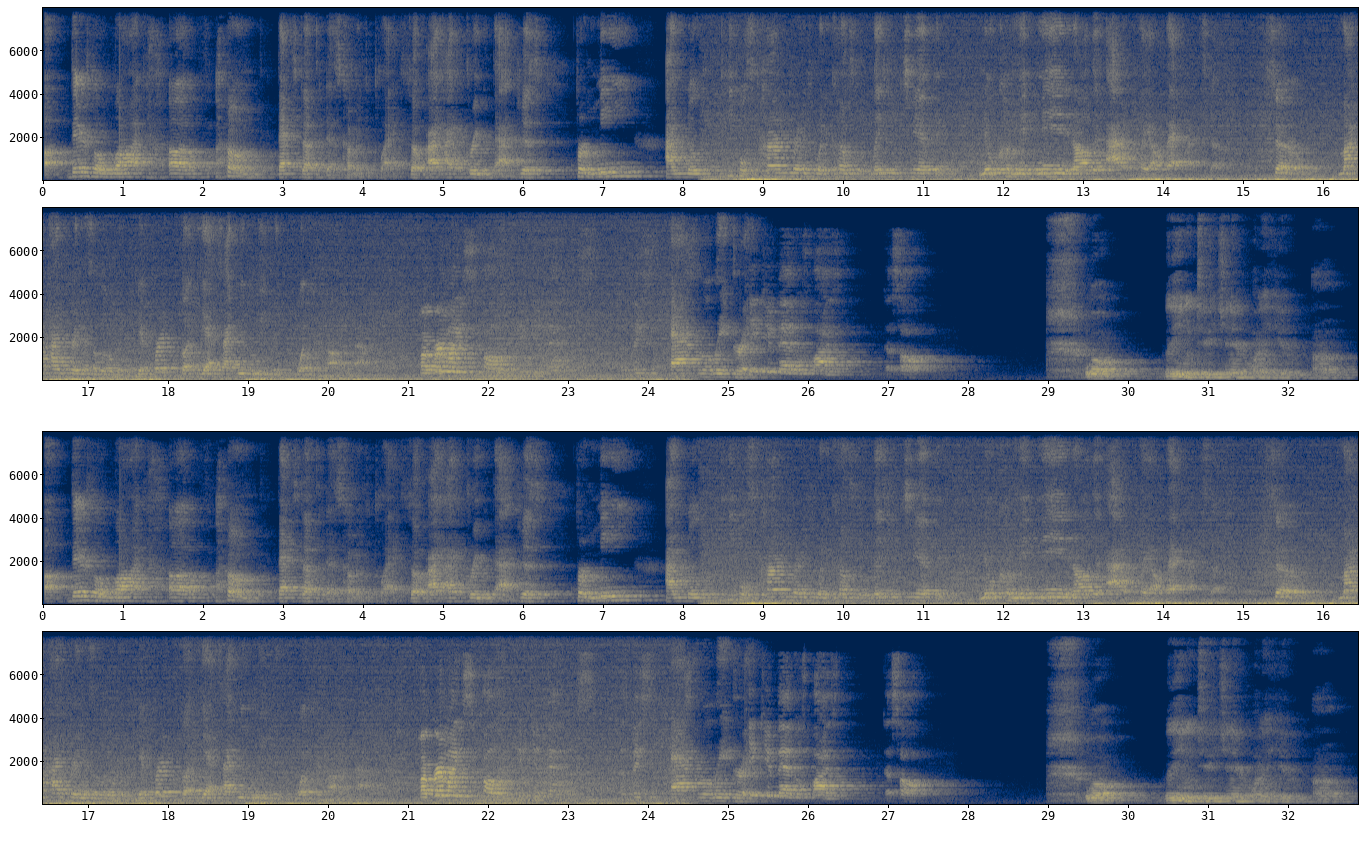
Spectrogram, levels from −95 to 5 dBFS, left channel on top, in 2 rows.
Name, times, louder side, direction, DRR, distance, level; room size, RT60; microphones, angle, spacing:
voice 1, 0.0-2.7 2.9-6.2 6.7-7.4 7.8-11.3 11.7-14.8 15.3-15.8 16.2-20.5 24.3-25.3, left 1 dB, 15° left, -2 dB, 0.3 m, -30 dB
sound 1, 8.2-24.5, equal, 75° right, 0.8 m, -30 dB
voice 2, 21.1-23.3 23.6-24.2 25.3-26.4 27.0-27.4, right 2 dB, 55° right, 0 dB, 0.5 m, -29 dB
voice 3, 29.0-29.8 30.3-32.6, equal, 80° left, -4 dB, 1.0 m, -32 dB
2.8 x 2.2 x 4.0 m, 1.3 s
head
